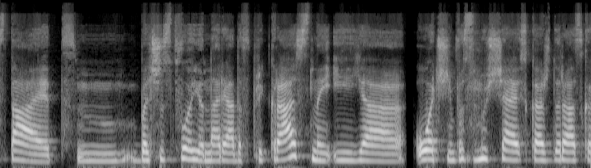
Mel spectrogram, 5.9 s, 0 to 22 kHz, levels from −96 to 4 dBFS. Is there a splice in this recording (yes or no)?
no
